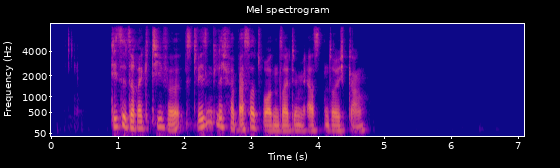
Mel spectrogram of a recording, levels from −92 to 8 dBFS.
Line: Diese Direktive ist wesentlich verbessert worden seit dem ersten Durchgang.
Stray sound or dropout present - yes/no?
no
